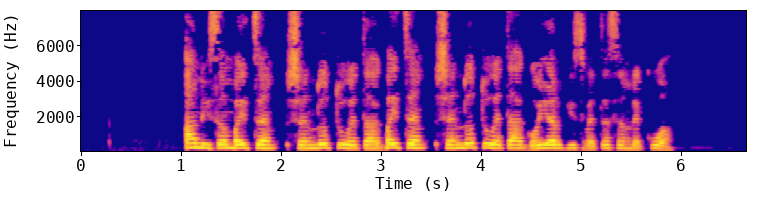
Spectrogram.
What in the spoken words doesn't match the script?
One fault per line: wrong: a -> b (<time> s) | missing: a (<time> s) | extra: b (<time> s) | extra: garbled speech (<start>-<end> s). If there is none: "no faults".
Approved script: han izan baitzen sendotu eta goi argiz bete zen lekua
extra: baitzen sendotu eta (3.1 s)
